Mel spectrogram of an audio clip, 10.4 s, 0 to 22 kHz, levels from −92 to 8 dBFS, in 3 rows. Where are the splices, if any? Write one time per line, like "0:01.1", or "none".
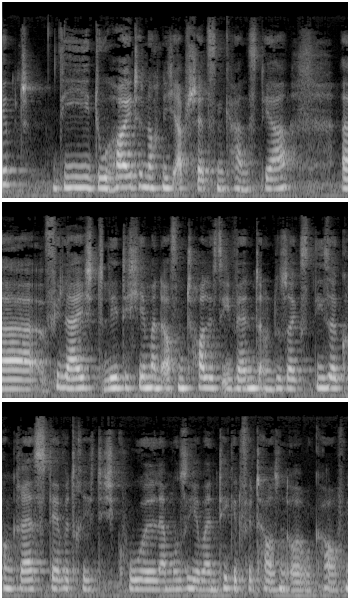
0:04.5
0:06.0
